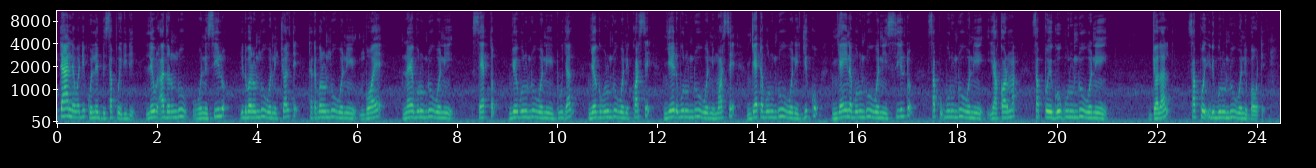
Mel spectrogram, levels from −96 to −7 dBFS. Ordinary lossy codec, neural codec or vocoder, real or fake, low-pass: none; none; real; none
